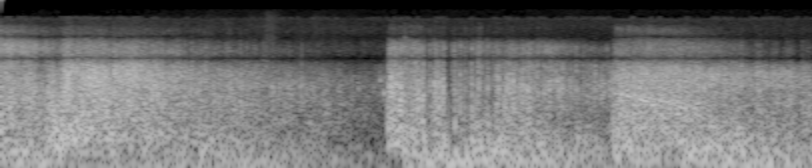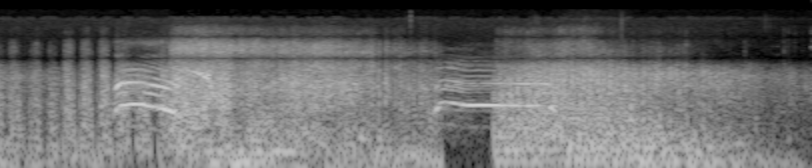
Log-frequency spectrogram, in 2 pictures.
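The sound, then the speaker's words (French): Artillery shells the Austrians in a relentless bombardment beside the Adige. Dense, rumbling blasts pound without pause, with a couple of sharper surges and two brief whistling sounds over the continuous roar. “Bonaparte rassemble ensuite ses hommes de l'autre côté de l'Adige et avec le soutien des troupes d'artillerie du général Serrurier, il pilonne sans relâche les Autrichiens.”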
